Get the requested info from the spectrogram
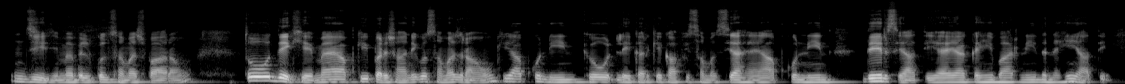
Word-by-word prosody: जी, 115 -5 0
जी। 95 0 -4
मैं 105 +1 0
बिल्कुल 105 +1 0
समझ 100 -1 -2
पा 95 -2 -1
रहा 95 +1 -5
हूँ। 105 +3 -9 0.5
तो 180 +1 +9
देखिए 115 - +4
मैं 110 +4 0
आपकी 115 +3 -1
परेशानी 105 +1 +1
को 130 - 0
समझ 110 -2 -3
रहा 95 -3 -1
हूँ 95 +9 -4
कि 140 -1 -5
आपको 125 +2 -3
नींद 110 -1 -2
को 115 -1 +2
लेकर 100 0 -1
के 105 0 -3
काफ़ी 105 +1 -4
समस्या 105 0 -1
है 100 -1 -3
आपको 105 +2 -5
नींद 105 0 -1 0.3
देर 145 +1 +7
से 130 -7 -4
आती 95 +1 -3
है 105 0 +1
या 105 0 +2
कई 105 0 +1
बार 105 0 -1
नींद 105 0 -2
नहीं 105 +6 -1
आती 110 -2 -7
105 Hz, 205 wpm, -22 LUFS, 100-115 Hz, 0.5 s, तो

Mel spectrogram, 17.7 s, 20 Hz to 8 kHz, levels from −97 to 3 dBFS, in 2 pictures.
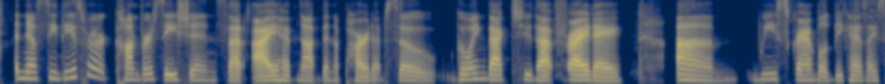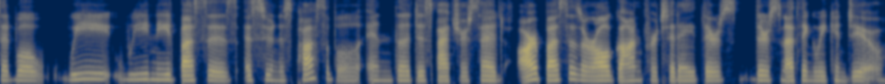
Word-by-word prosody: And - - -2
now 230 -1 +2
see 240 +1 -5
these 255 - -5
were 290 -9 -2
conversations 195 -4 -2
that 155 - +4
I 160 +2 +10
have 175 +1 -1
not 160 -2 0
been 160 +1 -8
a - - -8
part 150 -1 +1
of. - - -8
So, 160 -4 -3 0.2
going 200 +2 -3
back 185 -2 +5
to 190 - -6
that 170 0 +6
Friday, 165 -4 +7 0.5
um 175 -1 +4 0.2
we 200 +1 -7
scrambled 180 -6 0
because 170 -1 -5
I 165 - -5
said, 170 0 -8
"Well, 165 -2 -6 0.2
we 210 +2 -7
we 195 +1 -10
need 190 -2 -7
buses 165 -2 -2
as 170 - -4
soon 180 -2 -6
as 160 +1 -9
possible," 80 - -4
and 165 0 -12
the 165 0 -5
dispatcher 155 -1 -3
said, 160 -1 -4 0.2
"Our 200 - +5
buses 180 +2 -2
are 160 -1 -2
all 165 +1 +2
gone 160 +1 -1
for 155 - -10
today. 155 +1 -6
There's 160 +3 -5 0.2
there's 170 -2 -5
nothing 155 +1 -3
we 155 0 -8
can 155 -1 -13
do." 155 +2 -5
170 Hz, 175 wpm, -26 LUFS, 160-190 Hz, 0.5 s, I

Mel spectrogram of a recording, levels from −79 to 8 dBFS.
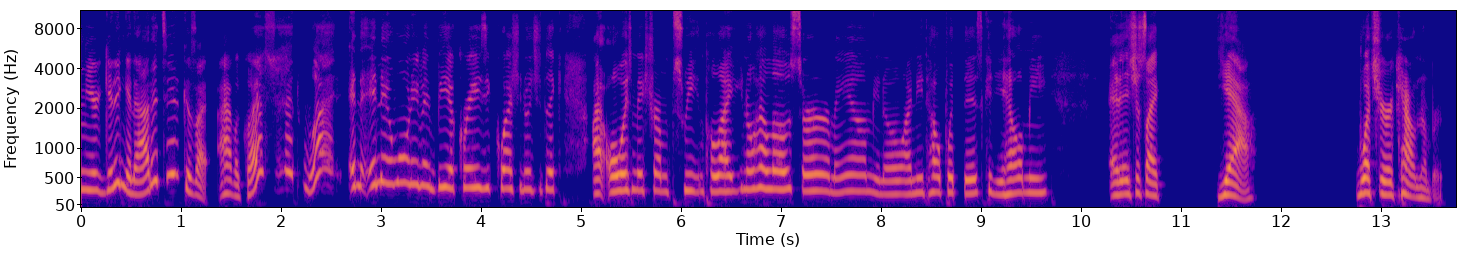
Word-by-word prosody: and 305 - -1
you're 290 0 +1
getting 315 +8 +1
an 245 - 0
attitude 285 - +2
'cause 270 -6 0
I - - -2
I - - -8
have 235 - 0
a 190 - -5
question? 280 - -1 0.2
What?" 305 0 -1
And 340 +2 0
and 360 +7 -2
it 405 -2 -1
won't 420 -1 0
even 370 -4 -2
be 345 +1 +1
a 320 - +2
crazy 335 0 -1
question 320 -1 -2
when 305 - -3
she's, 285 - -16
like 300 0 -1 0.3
I 235 - +4
always 280 +4 +5
make 285 -1 -2
sure 285 - -2
I'm 265 -1 -10
sweet 285 -2 -2
and 265 - -11
polite, 270 0 +2
you 305 - -10
know, 305 0 +1
"Hello 310 -2 +4
sir, 280 -2 +1
ma'am, 270 +1 -4
you 235 - -5
know, 225 0 -4
I 225 - -2
need 245 0 -4
help 255 0 -2
with 255 0 0
this, 235 +2 +1
can 265 - -7
you 215 0 -2
help 240 +2 +1
me?" 250 +1 -3 0.6
And 205 +2 0
it's 225 - +1
just, 245 -1 -1
like, 200 -3 +3 0.5
"Yeah. 215 +4 +4 1.0
What's 240 +2 +5
your 220 -1 +5
account 205 -4 +1
number?" 155 -4 -10
275 Hz, 250 wpm, -24 LUFS, 240-310 Hz, 1.0 s, always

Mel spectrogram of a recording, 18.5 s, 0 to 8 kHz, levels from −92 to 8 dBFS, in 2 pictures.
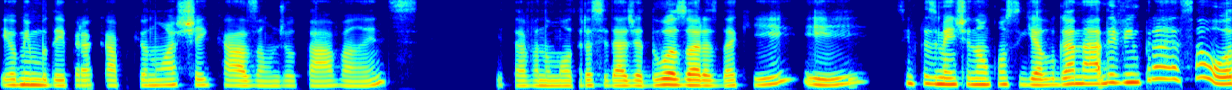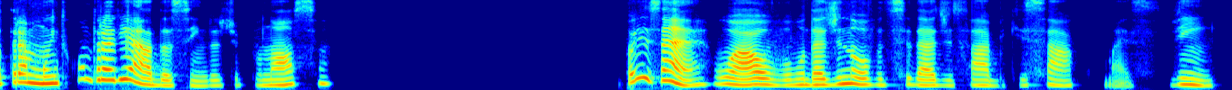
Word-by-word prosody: eu 185 +1 -3
me 195 - +4
mudei 180 -2 0
para 170 0 -8
cá, 170 -1 -7
porque 175 +1 -14
eu - - -5
não 180 +1 -4
achei 185 -1 -3
casa 165 -3 -4
onde 155 +1 -11
eu 160 - -9
estava 160 +1 -7
antes, 200 - -9 0.6
e - - -18
estava 165 -2 -8
em - - -2
uma 160 0 -4
outra 170 +2 -5
cidade, 165 -1 -2
há - - +2
2 180 +3 +4
horas 170 -2 +4
daqui, 190 - -5
e 195 +8 -2 0.2
simplesmente 220 -3 +2
não 200 0 +3
consegui 205 -2 -4
alugar 195 +4 +2
nada 225 +2 +3
e - - +3
vim 270 +1 +4
para 385 +5 -1
essa 390 +4 -4
outra, 230 - +3
muito 240 -1 +4
contrariada 355 - +3
assim, 165 -2 -12
do 170 - -12
tipo: 180 0 -24
"Nossa". 190 +6 -3 2.2
Pois 410 -4 0
é, 200 - +4
"Uau, 200 -2 +5
vou 175 0 -9
mudar 190 0 0
de 195 +4 -4
novo 200 -5 +1
de 185 - -23
cidade", 175 -3 -5
sabe, 175 -1 -8
"que 175 - -22
saco", 180 -2 -9 0.2
mas - - -24
vim. 185 -3 -3
185 Hz, 180 wpm, -20 LUFS, 170-220 Hz, 2.2 s, Uau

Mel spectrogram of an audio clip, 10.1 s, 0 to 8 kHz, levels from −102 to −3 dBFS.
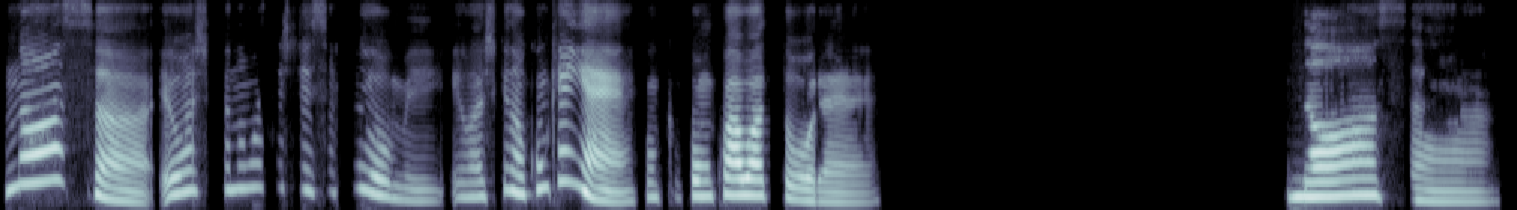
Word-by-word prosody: Nossa! 285 - 0
Eu 240 +3 -1
acho 290 0 -5
que - - -89
eu - - -7
não 320 +2 -8
assisti 335 -2 -18
esse 275 -1 -13
filme. 180 - -5
Eu 200 0 -12
acho 205 +1 -8
que - - -11
não, 265 -4 +1
com 320 +7 -5
quem 415 -7 +1
é? 145 -6 +2
Com 200 +7 -11 0.2
com 215 -1 0
qual 230 +1 +6
ator 175 -9 0
é? 130 -1 -8 2.7
Nossa! 200 -10 +1
215 Hz, 130 wpm, -24 LUFS, -, 2.7 s, qual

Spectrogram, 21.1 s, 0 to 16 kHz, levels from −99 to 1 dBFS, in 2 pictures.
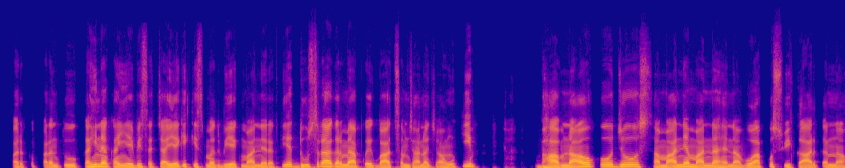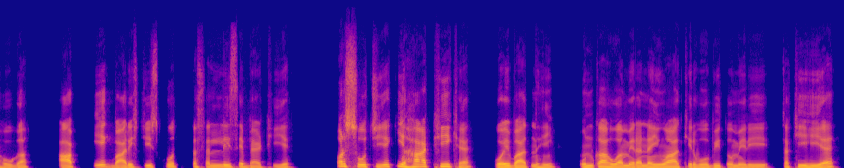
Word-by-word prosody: पर 125 0 -4 0.3
परंतु 130 +4 -1
कहीं 155 +4 +4
न 180 -2 +5
कहीं 150 -1 0
ये 140 - +3
भी 145 +1 0
सच्चाई 130 -2 -1
है 150 - +4
कि 180 - -2
किस्मत 140 -4 -3
भी 125 - +3
एक 125 - 0
मान्य 110 -1 0
रखती 105 +6 -5
है। 180 - +2
दूसरा 165 +5 +1
अगर 165 -2 +3
मैं 155 - +5
आपको 145 +1 -1
एक 145 -4 0
बात 120 -2 +1
समझाना 110 0 -2
चाहूँ 110 +4 -3
कि 105 +1 +1 0.9
भावनाओं 140 +8 +5
को 180 0 +2
जो 180 0 +3
सामान्य 140 +2 +1
मानना 135 -3 +2
है 115 -4 +1
ना 115 +1 0
वो 130 +8 0
आपको 145 +3 0
स्वीकार 125 -3 -2
करना 115 -2 -3
होगा। 115 +4 -3 0.4
आप 150 +3 +3 0.2
एक 160 -4 -2
बार 125 -1 +1
इस 125 -4 -3
चीज़ 140 -1 -3
को 165 0 0 0.2
तसल्ली 150 +1 -1
से 150 0 -3
बैठिए 110 +1 -6 0.6
और 215 - +4
सोचिए 175 -3 0
कि 185 +2 0
हाँ 170 +4 +5
ठीक 195 -2 +1
है, 125 +4 -2 0.3
कोई 145 0 +5
बात 120 -5 +2
नहीं। 115 +5 -2 0.3
उनका 135 +3 +2
हुआ 140 -1 +3
मेरा 130 0 +1
नहीं 125 0 +2
हुआ 140 +2 +4
आखिर 130 0 -1
वो 120 0 0
भी 130 +3 -2
तो 130 - -5
मेरी 120 -1 -2 0.2
सखी 140 +2 0
ही 125 -2 +3
है। 130 +6 +3
135 Hz, 195 wpm, -23 LUFS, 120-155 Hz, 0.9 s, न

